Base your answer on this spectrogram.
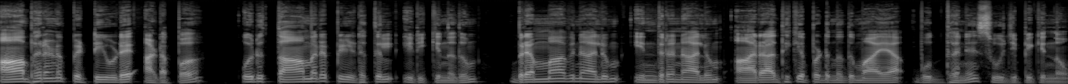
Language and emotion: Malayalam, neutral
